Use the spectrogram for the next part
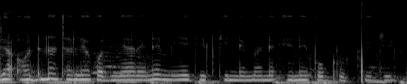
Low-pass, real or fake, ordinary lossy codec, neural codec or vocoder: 19.8 kHz; fake; none; vocoder, 44.1 kHz, 128 mel bands every 256 samples, BigVGAN v2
